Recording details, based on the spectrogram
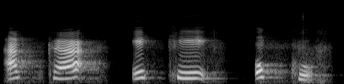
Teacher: Kemudian sifat yang kedua, dari segi tekanan suara, dia termasuk daripada asyiddah, yaitu artinya kuat dan tertahan. Jadi ketika kita mengucapkan huruf kaf, berharokat sukun dan berharokat tasydid, maka suaranya itu tertahan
